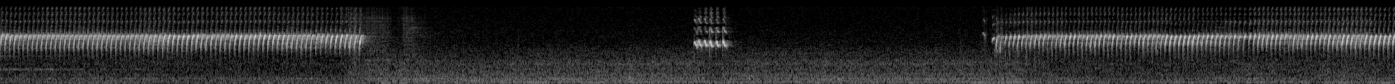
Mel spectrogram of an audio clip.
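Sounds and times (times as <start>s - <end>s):
canary singing: 0.0s - 3.8s, 6.9s - 7.4s, 9.8s - 13.9s.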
